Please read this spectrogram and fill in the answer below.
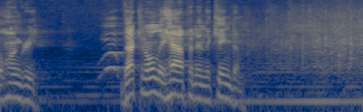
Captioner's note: applause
